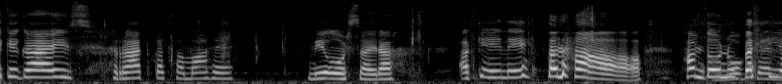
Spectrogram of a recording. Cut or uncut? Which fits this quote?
uncut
